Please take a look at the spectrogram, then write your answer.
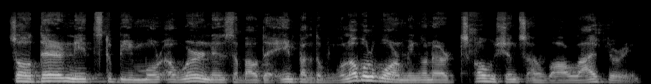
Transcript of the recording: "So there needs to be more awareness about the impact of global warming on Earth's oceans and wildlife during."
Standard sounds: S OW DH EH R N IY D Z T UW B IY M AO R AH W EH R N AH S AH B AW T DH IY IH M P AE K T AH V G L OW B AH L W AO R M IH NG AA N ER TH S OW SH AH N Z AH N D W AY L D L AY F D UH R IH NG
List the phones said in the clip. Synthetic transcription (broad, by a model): S OW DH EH R N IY D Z T UW B IY M AO R AH W EH R N AH S AH B AW T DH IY IH M P AE K T AH V G L OW B AH L W AO R M IH NG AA N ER T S OW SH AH N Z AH N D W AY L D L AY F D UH R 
